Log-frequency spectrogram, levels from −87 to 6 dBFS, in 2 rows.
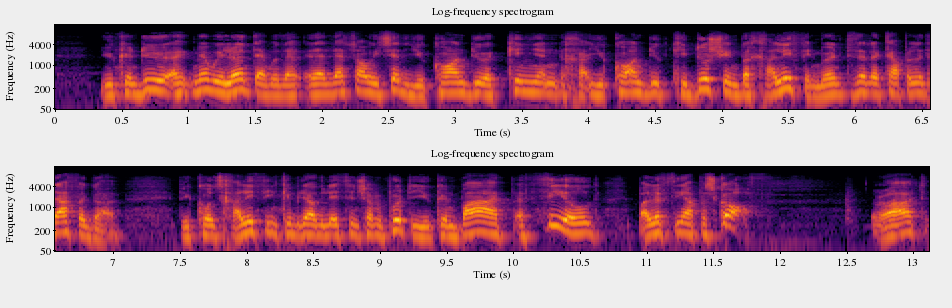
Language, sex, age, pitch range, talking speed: English, male, 50-69, 135-170 Hz, 250 wpm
